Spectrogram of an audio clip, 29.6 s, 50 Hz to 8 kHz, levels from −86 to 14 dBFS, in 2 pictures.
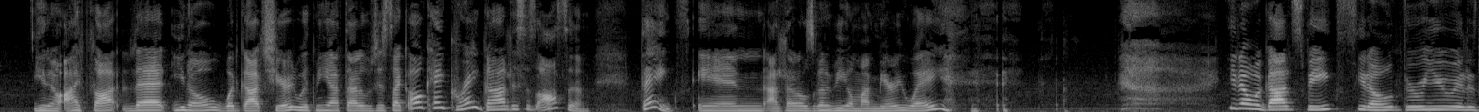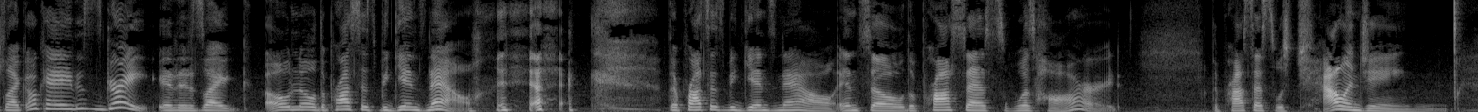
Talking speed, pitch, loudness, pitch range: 155 wpm, 185 Hz, -27 LUFS, 170-230 Hz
